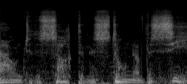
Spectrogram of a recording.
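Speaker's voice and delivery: quiet whisper under the breath. A player's character climbs out and whispers to himself. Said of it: "he whispers to himself".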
